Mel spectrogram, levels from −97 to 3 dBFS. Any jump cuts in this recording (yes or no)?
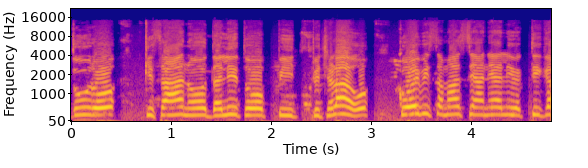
no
